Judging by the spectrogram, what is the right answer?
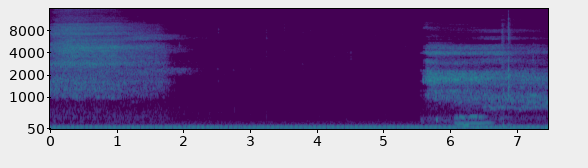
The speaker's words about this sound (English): Let's breathe.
